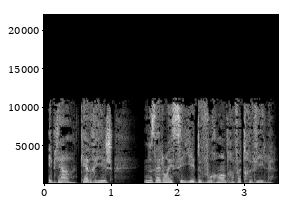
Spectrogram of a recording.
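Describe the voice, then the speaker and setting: A reader voicing a calm, resolute young girl. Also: mid-range voice, normal speed, husky, no echo, clean studio sound, natural voice.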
